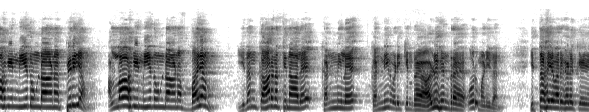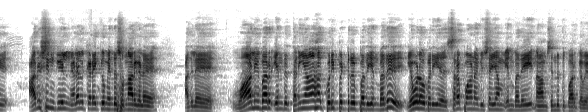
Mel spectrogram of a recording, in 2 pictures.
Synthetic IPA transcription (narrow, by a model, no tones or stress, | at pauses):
ɦɯʋɪnmiːðʊɳɖaːnɐpɪɾɪjɐm | ɐlːaːɦɯʋɪnmiːðʊɳɖaːnɐbɐjɐm | ɪðɐnkaːɾɐɳɐt̪ːɪnaːleːkɐɳːɪleː | kɐɳːiːɾʋɐɽɪkːɪndrɐɐɻɯɣɪndrɐɔɾɯmɐnɪðɐ̰n | ɪt̪ːɐɣɐjɐʋɐɾɣɐɭɯkːɯ | ɐɾɯʂɪnkiːɭnɪɽɐlkɪɽɐɪkːɯmɛndrɯsɔnːaːɾɣɐɭe | ʔɐðɪleː | ʋaːlɪbɐɾɛndrɯt̪ɐnɪjaːɣɐkːʊrɪpːɪʈːɪɾɯpːɐðɯɛnbɐðɯɛʋːɐɭɐʋɯpɛɾɪjɐsɪrɐpːaːnɐʋɪʂɐjɐmɛnbɐðɐɪnaːmsɪnd̪ɪt̪ːɯpːaːɾkɐʋḛːɳ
